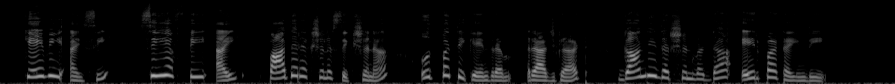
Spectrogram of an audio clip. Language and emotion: Telugu, neutral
